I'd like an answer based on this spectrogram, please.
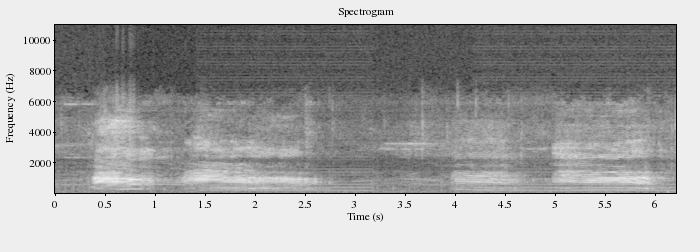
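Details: Indian cattle at a village farm in Assam, India, mooing in four drawn-out, harmonic-rich calls, each lasting about a second, some slightly rising then falling, separated by short pauses; a faint steady hum underlies throughout.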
